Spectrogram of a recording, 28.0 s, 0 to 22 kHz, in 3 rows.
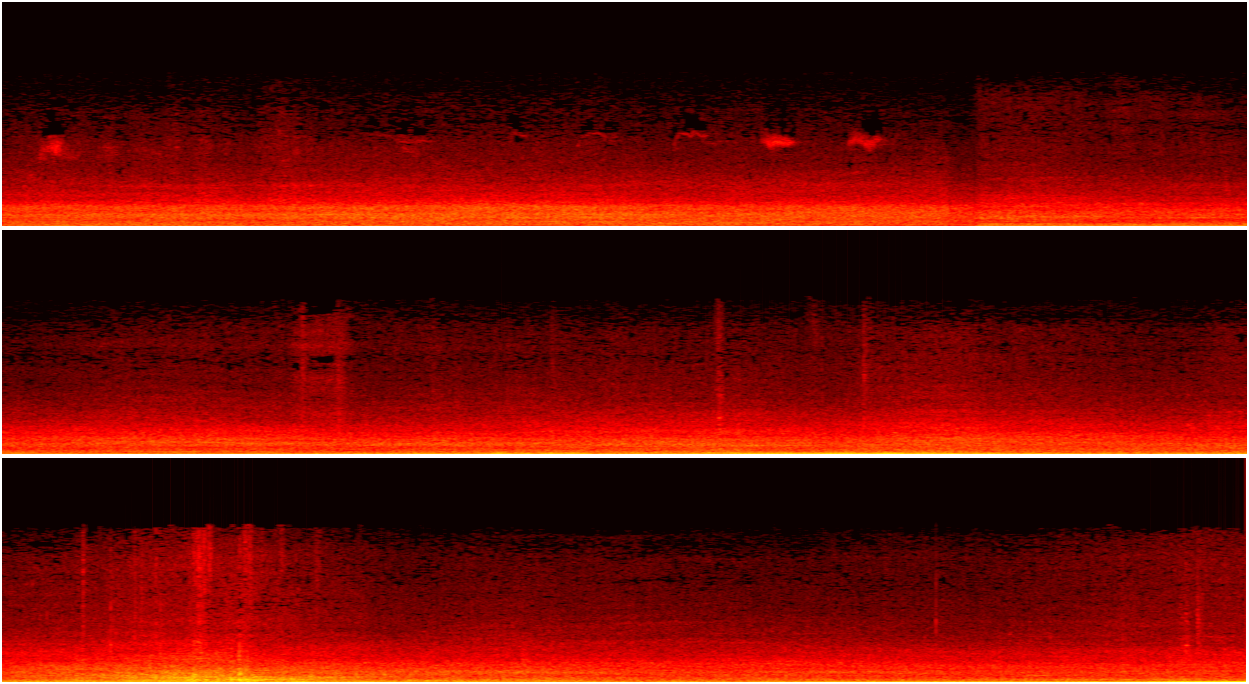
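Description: Street traffic noise for the first few seconds; then, after a cut, a BMW Z4 2.5i's straight-six engine running close by with a steady low rumble, being warmed up after months of standing. The revs swell a couple of times, a brief wash of noise passes about two-thirds of the way through, and the engine gets louder at the end as the car moves off.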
